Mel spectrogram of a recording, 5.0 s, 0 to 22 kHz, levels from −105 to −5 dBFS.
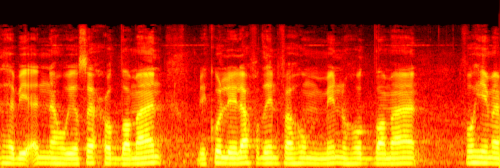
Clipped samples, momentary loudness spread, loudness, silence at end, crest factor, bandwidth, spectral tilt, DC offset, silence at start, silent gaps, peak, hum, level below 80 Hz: under 0.1%; 7 LU; -20 LUFS; 0 s; 14 dB; 11.5 kHz; -7 dB/octave; under 0.1%; 0 s; none; -6 dBFS; none; -54 dBFS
